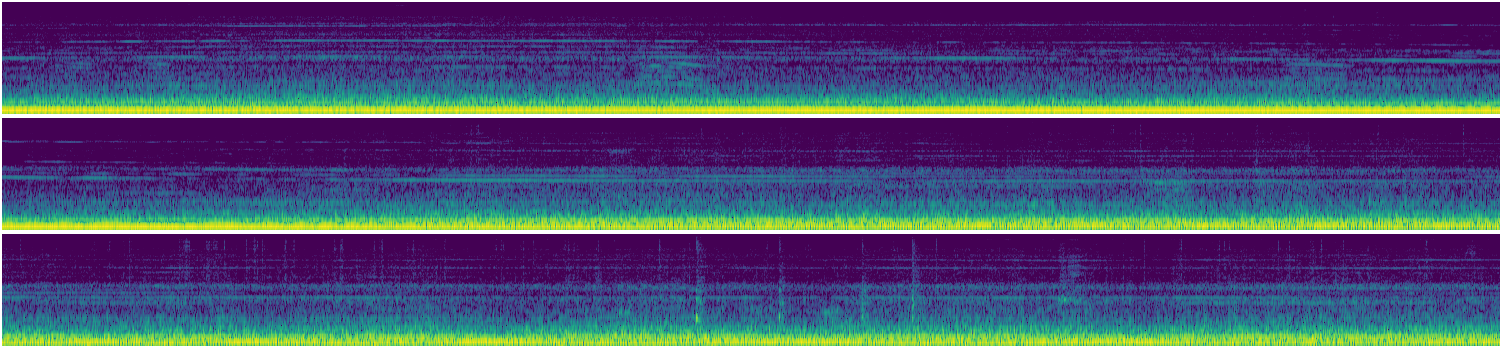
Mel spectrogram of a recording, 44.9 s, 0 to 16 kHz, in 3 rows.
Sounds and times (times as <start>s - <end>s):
Aircraft: 0.0s - 44.9s
Heavy engine (low frequency): 0.0s - 44.9s.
